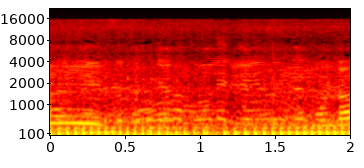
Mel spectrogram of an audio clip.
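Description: A man's voice speaking over the steady low rumble of an engine running throughout.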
